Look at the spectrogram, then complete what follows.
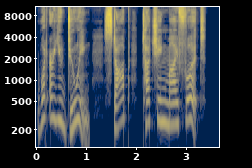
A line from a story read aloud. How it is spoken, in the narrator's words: I stood up in the water and yelled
